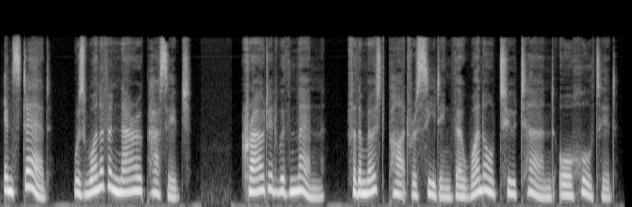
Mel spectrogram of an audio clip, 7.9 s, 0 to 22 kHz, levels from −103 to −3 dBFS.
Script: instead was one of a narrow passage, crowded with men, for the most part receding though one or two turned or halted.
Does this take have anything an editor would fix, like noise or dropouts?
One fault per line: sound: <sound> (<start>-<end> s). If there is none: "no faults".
no faults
